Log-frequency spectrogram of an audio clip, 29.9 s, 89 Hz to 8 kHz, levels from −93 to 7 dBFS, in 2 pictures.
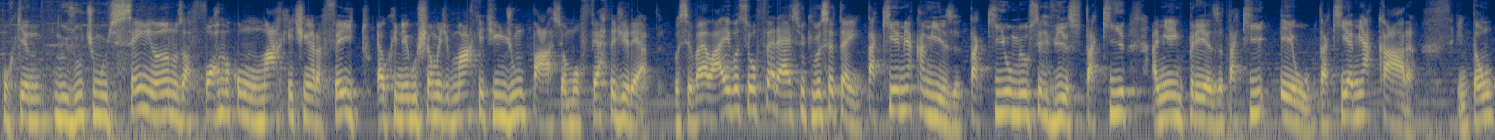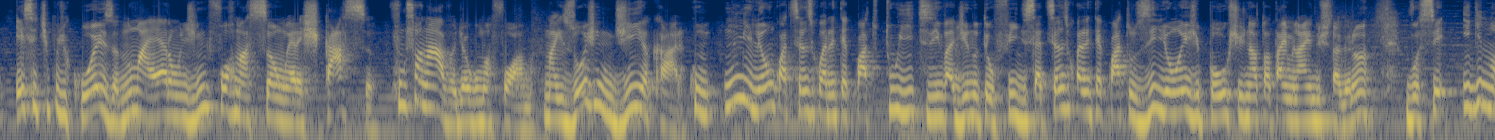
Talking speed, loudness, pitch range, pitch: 200 wpm, -19 LUFS, 170-210 Hz, 190 Hz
